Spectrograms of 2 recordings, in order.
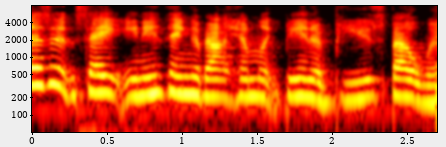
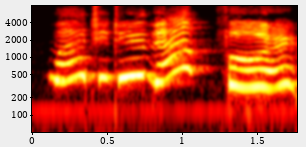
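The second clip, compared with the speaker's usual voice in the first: very high, loud, scared yelp; 12 semitones higher, 6 dB louder than usual. Imitating the Cowardly Lion after he gets booped: Cowardly Lion voice. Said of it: "legit how he sounded".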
